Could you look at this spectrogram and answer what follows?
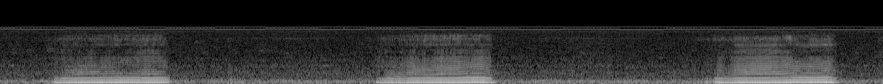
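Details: Boxer puppy snoring while napping: low, steady humming snores on each breath, about 18 a minute, over faint room hum; ordinary sleep snoring.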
